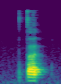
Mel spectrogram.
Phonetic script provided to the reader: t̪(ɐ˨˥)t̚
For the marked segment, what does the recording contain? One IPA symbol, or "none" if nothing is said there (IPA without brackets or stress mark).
ɐ˥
